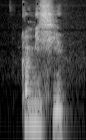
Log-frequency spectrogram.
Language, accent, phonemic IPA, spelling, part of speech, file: French, Canada, /kɔ.mi.sje/, commissiez, verb, LL-Q150 (fra)-commissiez.wav
- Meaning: second-person plural imperfect subjunctive of commettre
